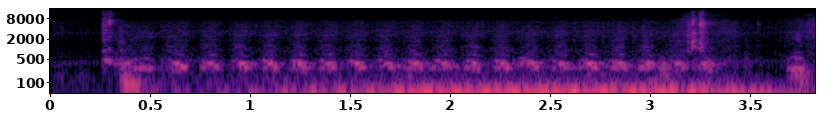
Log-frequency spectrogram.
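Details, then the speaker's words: Renault Espace diesel after running out of fuel, refuelled and primer bulb pumped: even cranking at about three and a half beats a second without firing; crank no-start, air in the fuel system suspected to need purging. "On a essay on a essayé deux trois fois, la voiture démarre pas. Il y a des grandes chances qu'en fait il faille purger."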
